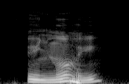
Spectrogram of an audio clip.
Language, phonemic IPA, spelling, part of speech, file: French, /mɔ.ʁy/, morue, noun, Fr-morue.ogg
- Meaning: 1. cod 2. a whore; a broad 3. an ugly person; an oaf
